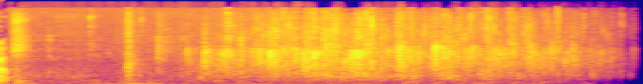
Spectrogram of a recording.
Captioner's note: applause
